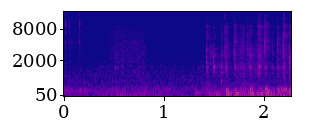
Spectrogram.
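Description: Computer keyboard keys clatter during a typing test, a quiet pause first and then a rapid burst of close, crisp keystrokes that grows busier toward the end.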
